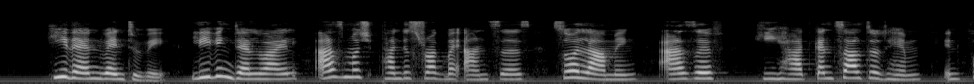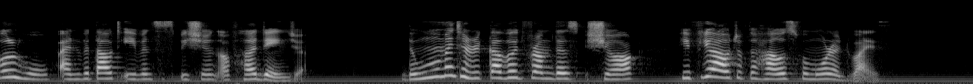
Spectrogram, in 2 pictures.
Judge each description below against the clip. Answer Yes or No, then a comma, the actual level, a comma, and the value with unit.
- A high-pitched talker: Yes, very high, 260 Hz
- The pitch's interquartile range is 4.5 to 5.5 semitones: No, average, 3.6 semitones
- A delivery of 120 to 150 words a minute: Yes, average, 140 wpm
